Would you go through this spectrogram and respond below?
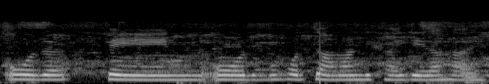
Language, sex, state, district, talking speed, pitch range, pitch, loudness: Hindi, female, Maharashtra, Aurangabad, 100 wpm, 210-220 Hz, 215 Hz, -25 LUFS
